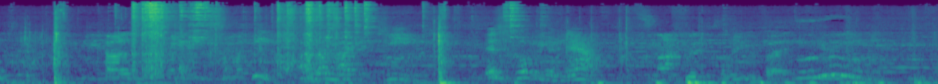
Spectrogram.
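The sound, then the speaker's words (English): Knives and cutlery are taken out in a kitchen, giving a few sharp metallic clinks and scattered rattles amid ongoing conversation. “I'm going to get some knives out so we can cut it. We need a clean knife for each one.”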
